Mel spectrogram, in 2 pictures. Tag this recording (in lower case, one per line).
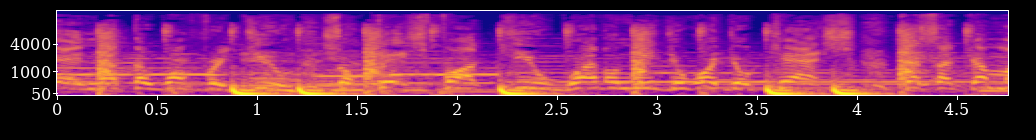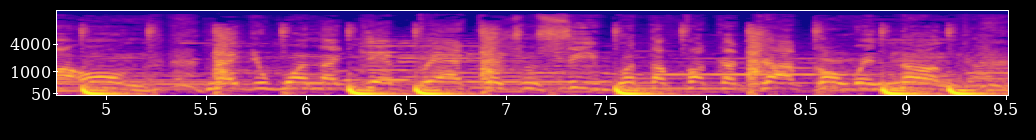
music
